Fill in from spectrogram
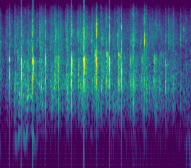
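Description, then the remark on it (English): An audience applauds steadily to thank a Principal Deputy Undersecretary after a talk and questions, with many overlapping claps forming a dense, continuous patter and a few sharper individual claps standing out. “In light of that, uh, please join me in thanking the Principal Deputy Undersecretary for coming.”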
